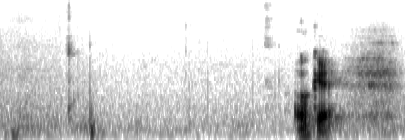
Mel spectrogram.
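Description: A pause in the talk: near silence with two faint clicks in the first half second, then a man says "OK" near the end.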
